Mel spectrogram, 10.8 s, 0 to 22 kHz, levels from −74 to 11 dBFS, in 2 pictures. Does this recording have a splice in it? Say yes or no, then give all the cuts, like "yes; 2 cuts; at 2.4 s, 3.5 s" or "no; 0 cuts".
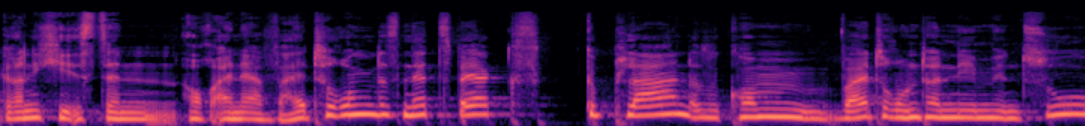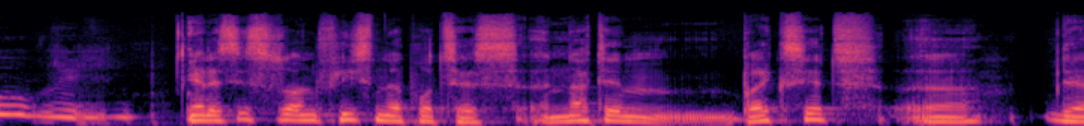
no; 0 cuts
